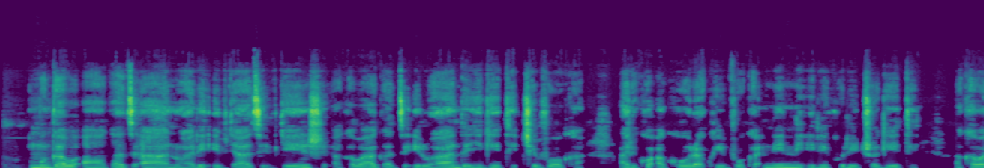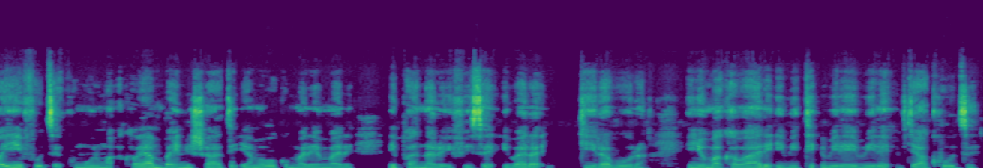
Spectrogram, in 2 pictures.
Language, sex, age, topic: Rundi, female, 18-24, agriculture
